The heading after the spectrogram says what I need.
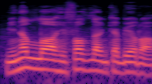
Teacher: Dan huruf lam dibaca dengan tarkik nipis.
